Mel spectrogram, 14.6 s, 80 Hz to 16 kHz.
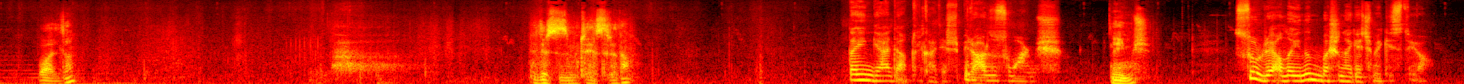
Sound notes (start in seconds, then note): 3.2 breathing sound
